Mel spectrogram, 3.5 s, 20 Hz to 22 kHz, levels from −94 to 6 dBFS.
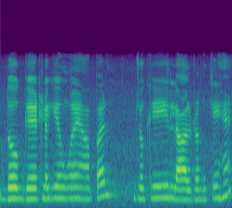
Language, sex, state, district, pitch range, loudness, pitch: Hindi, female, Haryana, Charkhi Dadri, 205-225 Hz, -17 LUFS, 215 Hz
